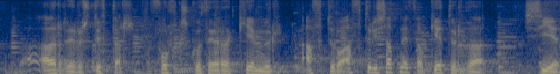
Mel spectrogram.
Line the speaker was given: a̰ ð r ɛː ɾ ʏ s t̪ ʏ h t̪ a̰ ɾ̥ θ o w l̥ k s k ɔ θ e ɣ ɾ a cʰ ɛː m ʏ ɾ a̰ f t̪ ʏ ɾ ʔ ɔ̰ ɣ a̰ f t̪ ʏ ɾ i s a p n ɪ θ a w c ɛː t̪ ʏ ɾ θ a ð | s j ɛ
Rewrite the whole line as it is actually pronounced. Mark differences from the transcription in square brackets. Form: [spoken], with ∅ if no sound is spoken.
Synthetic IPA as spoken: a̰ ð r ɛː ɾ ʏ s t̪ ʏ h t̪ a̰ ɾ̥ [f] o w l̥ k s k ɔ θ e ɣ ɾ a cʰ ɛː m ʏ ɾ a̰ f t̪ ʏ ɾ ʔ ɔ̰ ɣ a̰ f t̪ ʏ ɾ i s a p n ɪ θ a w c ɛː t̪ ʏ ɾ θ a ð | s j ɛ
